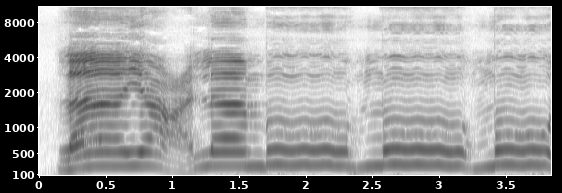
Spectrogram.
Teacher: Kemudian huruf lamnya sudah ya, secara makhraj ada di al-lisan yaitu ujung lidah menyentuh langit-langit yang depan berdekatan dengan pangkal gigi seri. Kemudian secara sifat juga ada di tawasud, kemudian ada di al-idlaq huruf mudah, dan al-inhirab itu condong ya, lidahnya condong kiri atau kanan ketika sukun ya.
